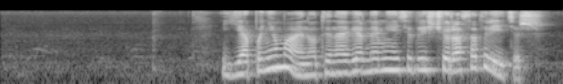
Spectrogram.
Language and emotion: Russian, neutral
